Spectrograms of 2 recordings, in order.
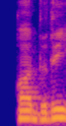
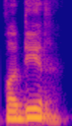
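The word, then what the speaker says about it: القدر: Misalnya lailatul qadr qadri ya. Ini apa nih? Qadri ya. Oh bukan qadir. Laqadir ya. Laqadir. Maka rnya dibaca tipis.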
